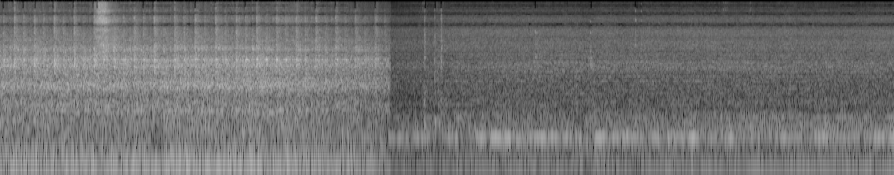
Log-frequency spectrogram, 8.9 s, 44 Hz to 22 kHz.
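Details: Scania DC13 truck diesel at idle: after a loud start it settles to a steady light clatter, about three ticks a second. The knock was traced to cylinder 5 (camshaft or conrod first suspected); camshaft undamaged; loose, broken rocker arms.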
